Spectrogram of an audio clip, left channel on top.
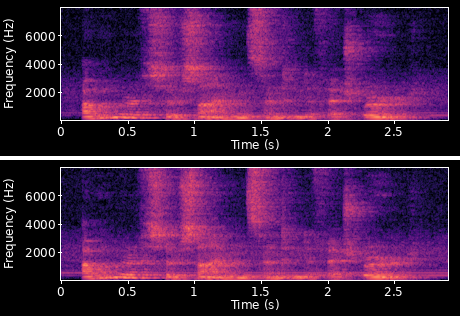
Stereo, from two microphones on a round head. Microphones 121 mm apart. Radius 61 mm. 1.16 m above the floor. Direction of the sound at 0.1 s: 20° right (ahead or behind).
